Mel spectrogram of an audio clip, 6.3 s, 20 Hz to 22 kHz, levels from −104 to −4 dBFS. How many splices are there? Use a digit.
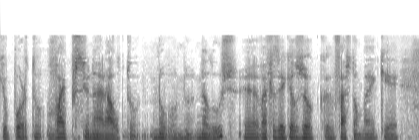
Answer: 0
